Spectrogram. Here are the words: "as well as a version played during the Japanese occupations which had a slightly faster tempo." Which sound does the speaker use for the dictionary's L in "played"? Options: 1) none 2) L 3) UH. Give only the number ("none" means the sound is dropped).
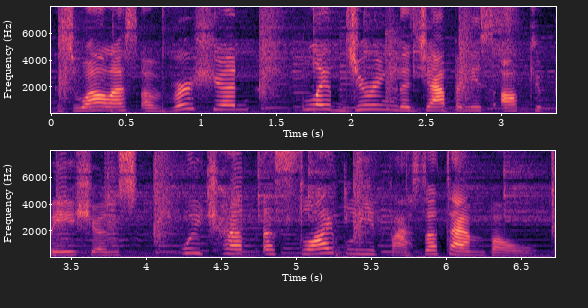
2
